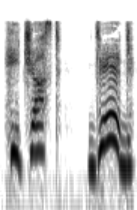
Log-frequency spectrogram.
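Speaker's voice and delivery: heavy, drawn-out retort; despairing. A narrator's reading. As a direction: drag it out in exasperated despair. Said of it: "in a tone of despair".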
